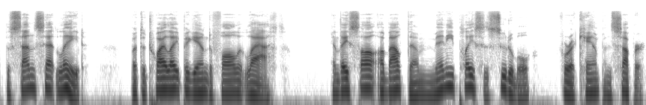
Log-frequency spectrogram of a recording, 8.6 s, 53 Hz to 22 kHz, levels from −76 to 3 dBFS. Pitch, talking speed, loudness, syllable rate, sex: 105 Hz, 175 wpm, -19 LUFS, 4.7 syllables/s, male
